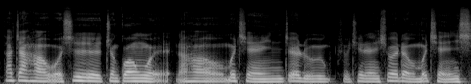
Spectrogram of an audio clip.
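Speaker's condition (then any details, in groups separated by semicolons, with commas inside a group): Hearing loss, enlarged vestibular aqueduct; occasional vertigo, now more stable, struggles to hear in class, classmates interpret or write, avoids phone work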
